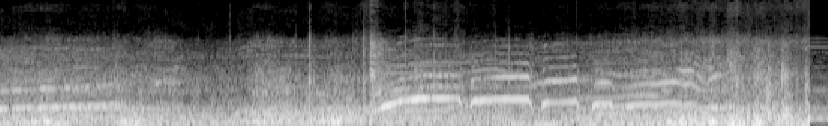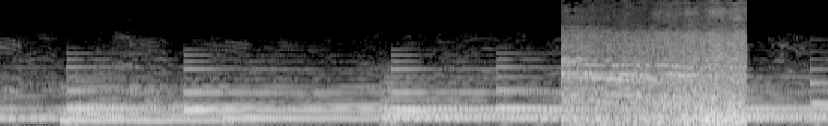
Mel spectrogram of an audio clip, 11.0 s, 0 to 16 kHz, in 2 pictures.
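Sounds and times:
riders screaming: 2.4s - 5.2s
low rushing noise: 9.3s - 10.5s.

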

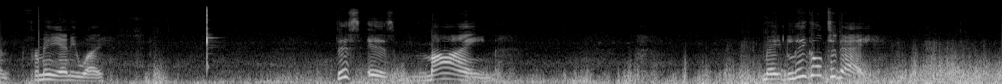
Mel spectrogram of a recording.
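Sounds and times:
wind rumbling on microphone: 0.0s - 10.0s
short metallic click: 2.1s - 2.3s.

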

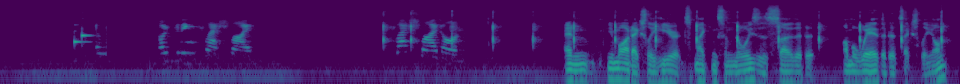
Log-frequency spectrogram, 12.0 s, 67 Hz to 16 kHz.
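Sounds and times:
low steady hum: 0.0s - 12.0s
phone beeps rising and falling: 1.0s - 1.3s.

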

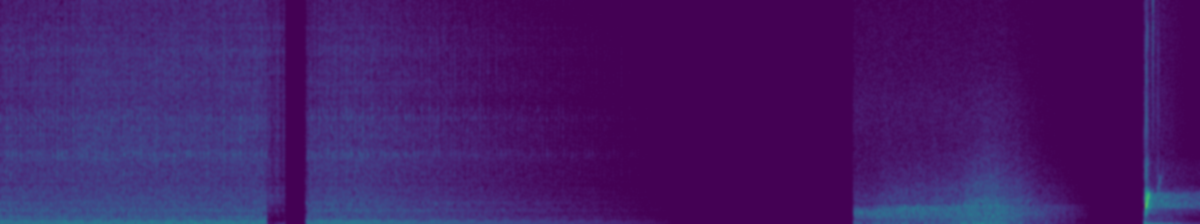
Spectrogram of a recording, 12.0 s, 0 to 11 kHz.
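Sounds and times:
noisy swish: 8.6s - 10.8s.

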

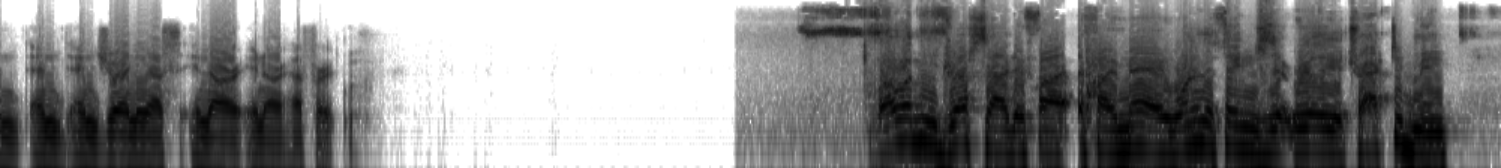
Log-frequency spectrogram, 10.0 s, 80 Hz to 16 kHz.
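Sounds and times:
man speaking: 0.0s - 2.5s, 5.8s - 9.8s
faint hiss: 4.9s - 7.3s
high-pitched electronic whine: 5.2s - 10.0s.

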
